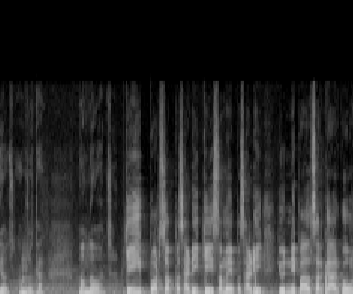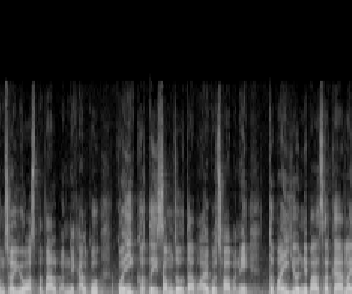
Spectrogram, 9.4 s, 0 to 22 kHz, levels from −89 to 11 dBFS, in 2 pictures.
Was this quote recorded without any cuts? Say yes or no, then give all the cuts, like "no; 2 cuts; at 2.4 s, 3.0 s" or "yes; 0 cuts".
no; 1 cut; at 1.6 s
